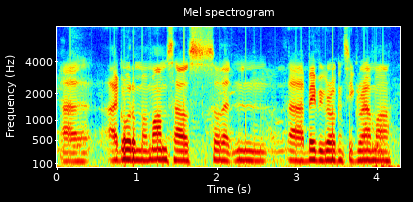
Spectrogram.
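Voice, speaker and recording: In a fairly high, monotone voice with flat intonation, a man speaks amid audible room echo and noticeable background noise. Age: 30s. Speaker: wrestler. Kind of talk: casual chat.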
